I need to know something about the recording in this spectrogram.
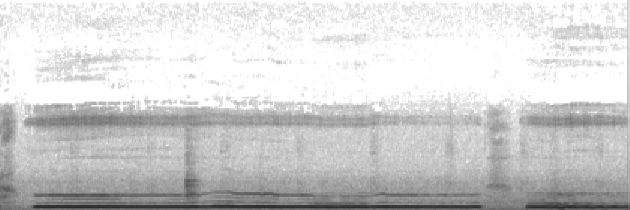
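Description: A woman humming with closed lips: one long, nearly level note lasting about six seconds, a short break, then a second hummed note starting about seven seconds in.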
